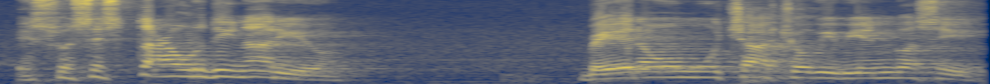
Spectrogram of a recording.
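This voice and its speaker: Noticeable background noise and audible room echo fill the recording. A man speaks fairly slowly at a fairly high pitch with ordinary variation. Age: 60s. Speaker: preacher. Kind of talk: sermon.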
